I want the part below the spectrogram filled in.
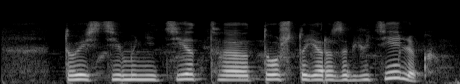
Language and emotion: Russian, neutral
